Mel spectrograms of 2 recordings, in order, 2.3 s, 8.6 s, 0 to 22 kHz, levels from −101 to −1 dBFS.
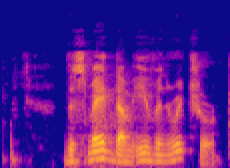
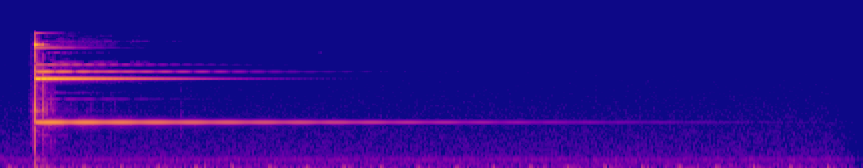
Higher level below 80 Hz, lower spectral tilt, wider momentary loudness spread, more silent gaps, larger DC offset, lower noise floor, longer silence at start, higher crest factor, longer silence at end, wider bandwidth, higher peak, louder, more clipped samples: first, -60 dBFS vs -76 dBFS; first, -4.5 dB/octave vs 6 dB/octave; second, 15 LU vs 26 LU; neither; neither; second, -57 dBFS vs -74 dBFS; second, 0.1 s vs 0.35 s; about the same, 22 dB vs 26 dB; second, 0.15 s vs 6.7 s; second, 8.8 kHz vs 11.5 kHz; about the same, -2 dBFS vs -2 dBFS; second, -22 LUFS vs -17 LUFS; neither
